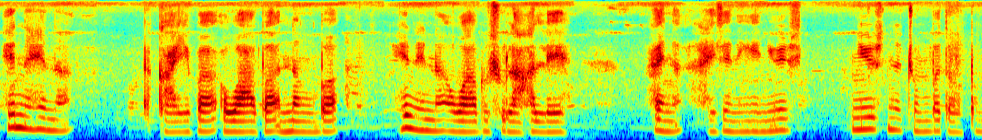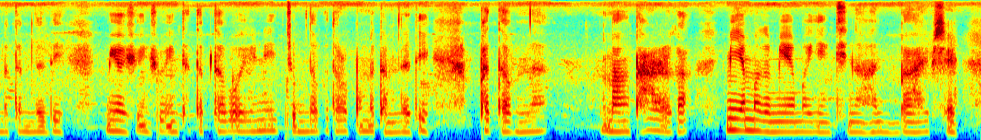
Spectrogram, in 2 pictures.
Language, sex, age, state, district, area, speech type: Manipuri, female, 30-45, Manipur, Chandel, rural, spontaneous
